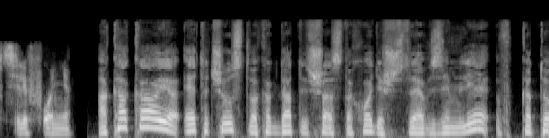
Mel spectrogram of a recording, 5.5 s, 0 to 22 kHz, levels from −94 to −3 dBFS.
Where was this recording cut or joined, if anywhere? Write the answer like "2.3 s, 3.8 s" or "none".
none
